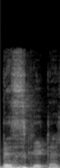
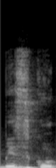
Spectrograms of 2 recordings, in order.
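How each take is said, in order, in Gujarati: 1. બીજો ભાગ 'kit' જેવો બોલાય છે. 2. બીજો ભાગ 'koot' જેવો બોલાય છે. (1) "બિસ્કિટ જ કહેવાય છે" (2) "બિસ્કુટ નહીં કહેતા"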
